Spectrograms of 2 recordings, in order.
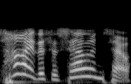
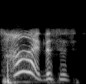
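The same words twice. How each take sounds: First: Slower, higher mimic of her sing-song hello; girlfriend's greeting. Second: Light imitation of a cheerful voicemail hello; a slightly bright mimic of her recorded hi; girlfriend's greeting. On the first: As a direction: stretch the greeting out the way her message does. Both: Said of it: "she goes".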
